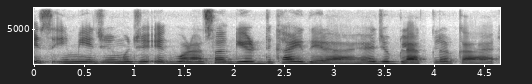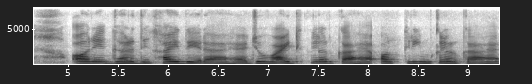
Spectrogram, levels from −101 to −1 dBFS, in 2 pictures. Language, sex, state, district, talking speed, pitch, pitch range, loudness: Hindi, female, Punjab, Fazilka, 220 wpm, 225 Hz, 200-245 Hz, -18 LUFS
